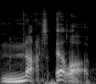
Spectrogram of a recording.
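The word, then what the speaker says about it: Nutella: yeah it was like I swear it's nut like nut Ella but at the same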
